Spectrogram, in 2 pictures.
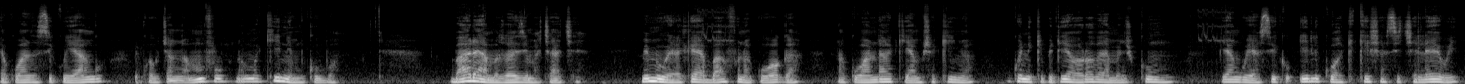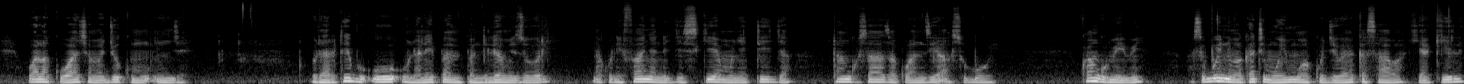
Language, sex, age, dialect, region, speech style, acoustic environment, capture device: Swahili, male, 18-24, Kenya - Nairobi Sheng-influenced, Kenya, relaxed; focused, nature; silence; appliances, desktop / Windows / Chrome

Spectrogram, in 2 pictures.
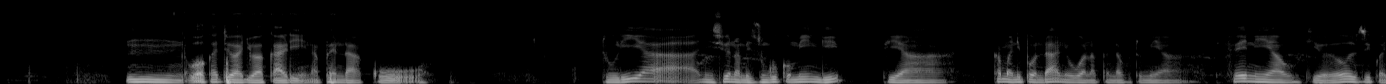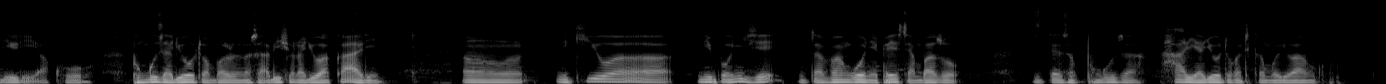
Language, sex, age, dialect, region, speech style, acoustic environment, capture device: Swahili, male, 18-24, Tanzania - Dar es Salaam, Tanzania, happy; relaxed, people talking; silence, mobile / Linux / Chrome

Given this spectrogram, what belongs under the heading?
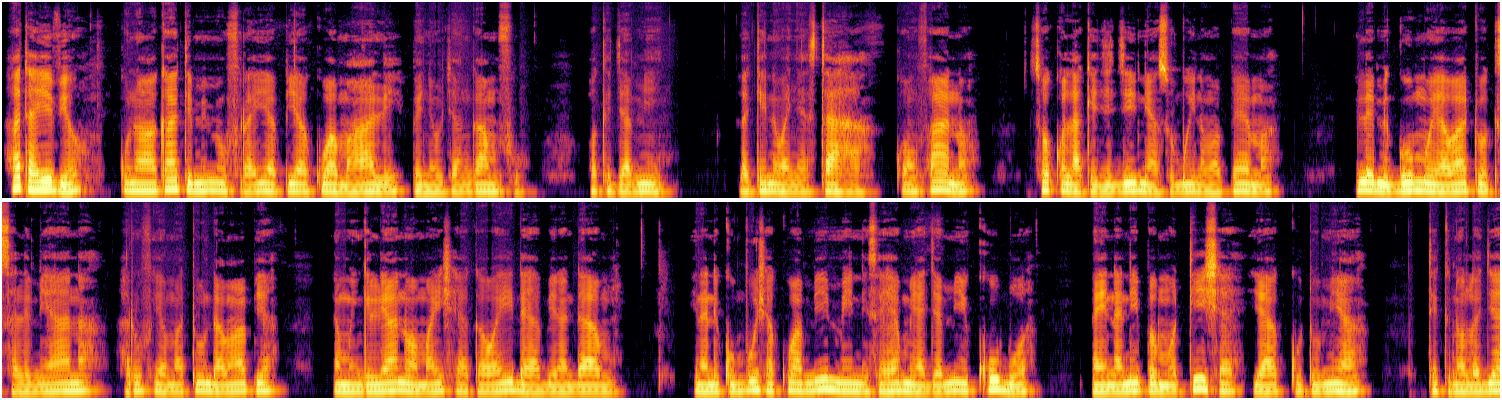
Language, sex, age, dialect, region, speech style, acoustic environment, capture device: Swahili, male, 25-34, Kenya - Nairobi Sheng-influenced, Kenya, relaxed, silence, mobile / Linux / Chrome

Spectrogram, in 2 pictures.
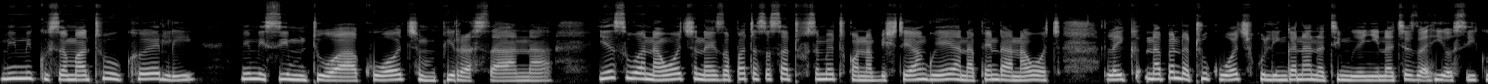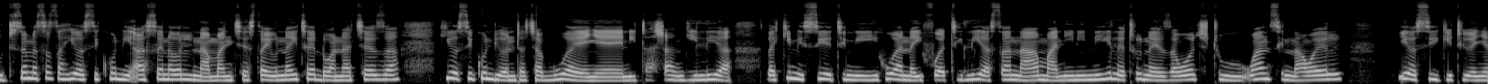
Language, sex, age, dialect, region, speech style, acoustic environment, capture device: Swahili, female, 18-24, Kenya - Nairobi Sheng-influenced, Kenya, happy, nature, mobile / Linux / Chrome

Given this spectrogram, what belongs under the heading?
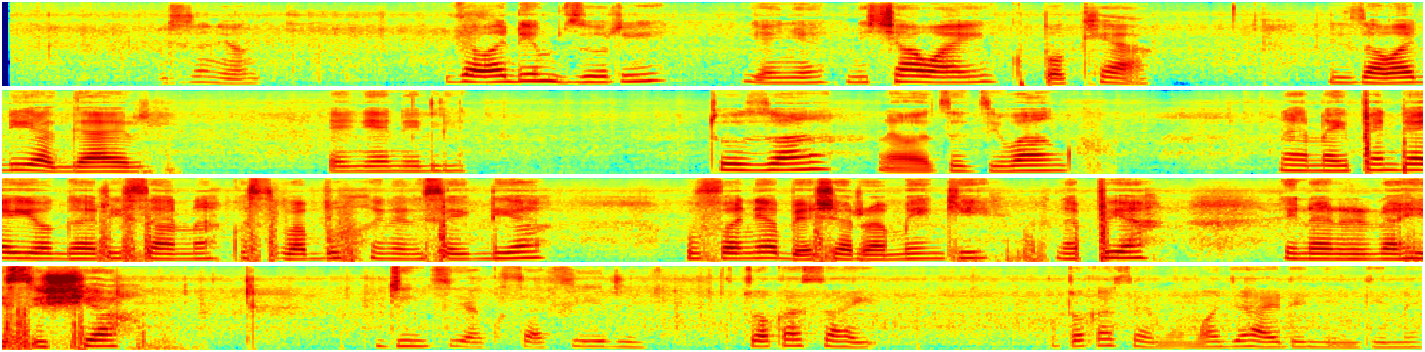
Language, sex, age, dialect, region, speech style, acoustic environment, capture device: Swahili, male, 18-24, Kenya - Nairobi Sheng-influenced, Kenya, nervous, silence, mobile / Linux / Chrome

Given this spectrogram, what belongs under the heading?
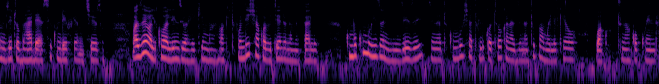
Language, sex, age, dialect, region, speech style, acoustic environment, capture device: Swahili, female, 25-34, Kenya - Mombasa, Kenya, relaxed, nature; appliances, mobile / Linux / Chrome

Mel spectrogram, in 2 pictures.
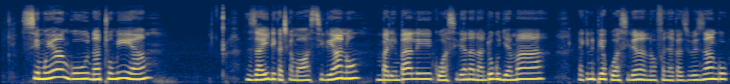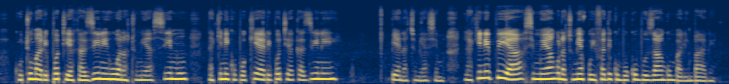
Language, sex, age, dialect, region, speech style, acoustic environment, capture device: Swahili, female, 25-34, Tanzania - Dar es Salaam, Tanzania, happy, people talking, desktop / Windows / Chrome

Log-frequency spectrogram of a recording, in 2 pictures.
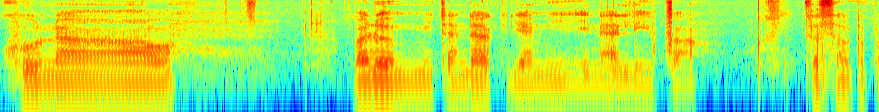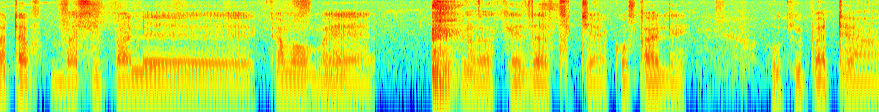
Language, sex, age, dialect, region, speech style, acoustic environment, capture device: Swahili, male, 25-34, Kenya - Nairobi Sheng-influenced, Kenya, happy; anxious, nature, mobile / Linux / Chrome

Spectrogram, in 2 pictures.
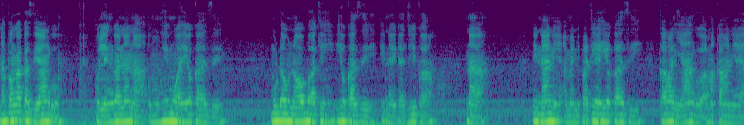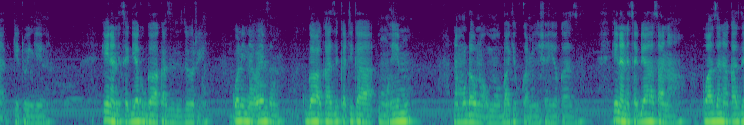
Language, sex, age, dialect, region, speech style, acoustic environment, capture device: Swahili, male, 18-24, Kenya - Nairobi Sheng-influenced, Kenya, relaxed, silence, desktop / Windows / Chrome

